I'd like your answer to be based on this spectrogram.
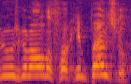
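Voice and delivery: high-pitched pupil's protest; mock indignant outburst. Pupil to teacher after the pencil drill, mock indignant. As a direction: burst out high in mock outrage.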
